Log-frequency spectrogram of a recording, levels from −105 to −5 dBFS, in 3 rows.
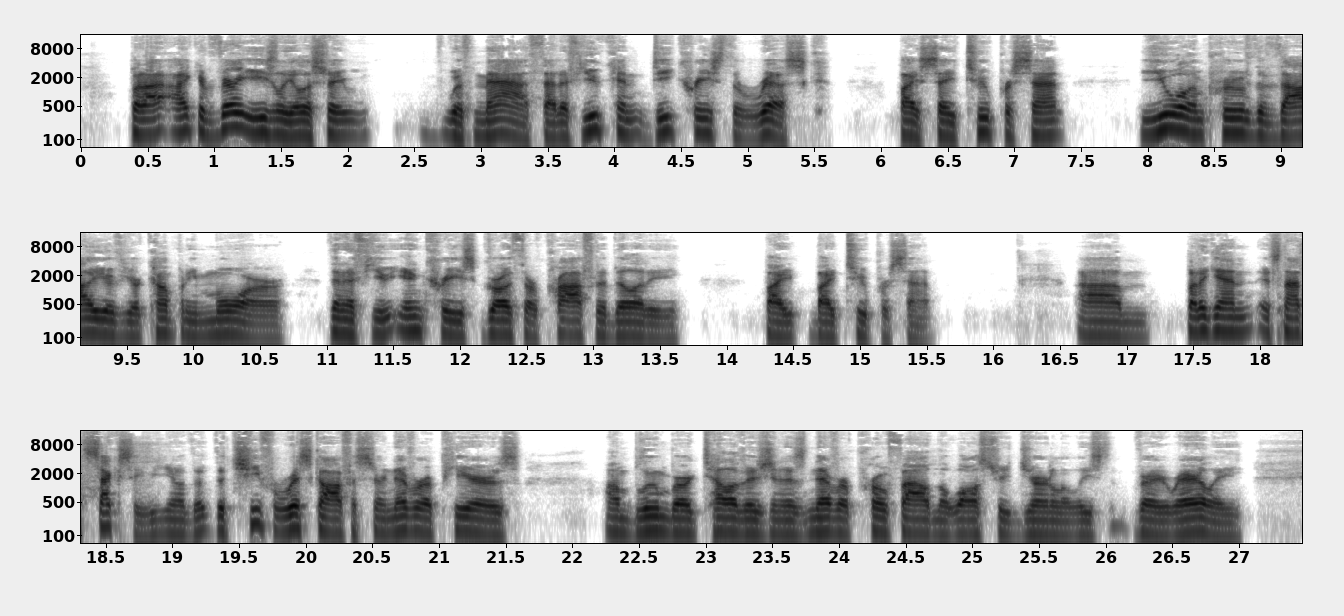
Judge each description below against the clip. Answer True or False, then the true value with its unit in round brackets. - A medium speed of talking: True (150 wpm)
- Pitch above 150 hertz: False (120 Hz)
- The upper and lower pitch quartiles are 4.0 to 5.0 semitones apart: False (3.3 semitones)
